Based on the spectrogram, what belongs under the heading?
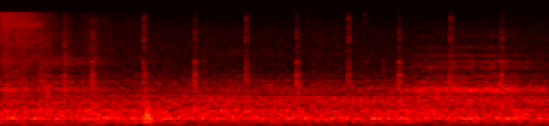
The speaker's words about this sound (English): Oh, it's so warm in here. I've got to turn on this air conditioner. It's the only way.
